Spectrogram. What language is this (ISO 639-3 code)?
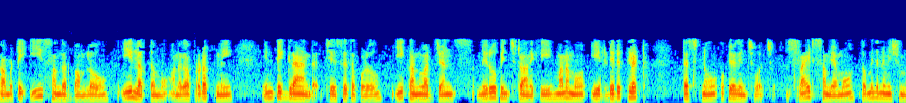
tel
